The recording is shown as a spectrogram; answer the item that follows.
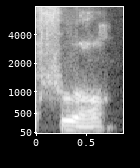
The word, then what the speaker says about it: Phule: But if you were so inclined to try and find me, I am the Fool on Twitters. It's spelled Phule.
